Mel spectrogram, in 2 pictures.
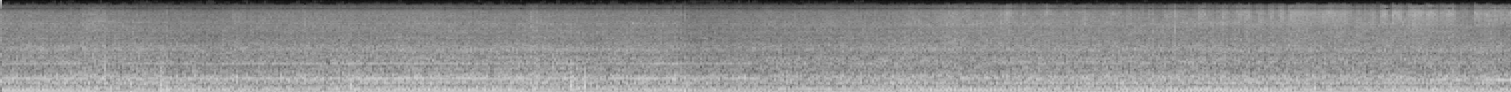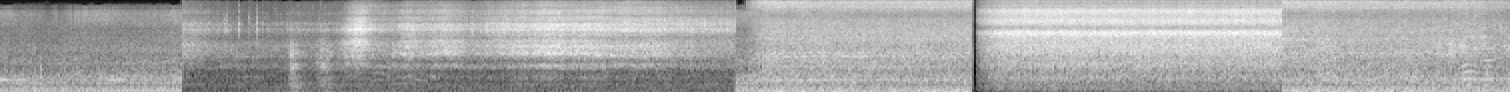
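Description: Steady low drone of a purse-seine fishing vessel's engine and machinery. About two-thirds of the way through it breaks off abruptly, and a few seconds each of quieter hiss and louder noise follow before the low drone returns near the end.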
